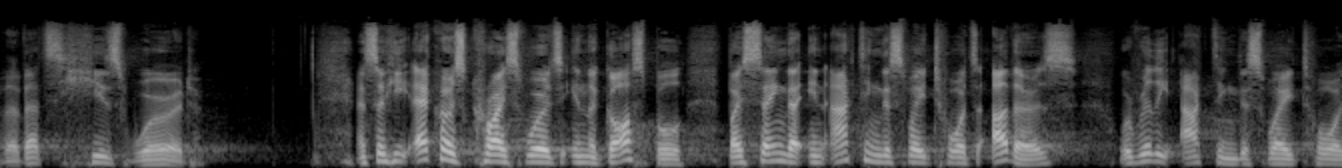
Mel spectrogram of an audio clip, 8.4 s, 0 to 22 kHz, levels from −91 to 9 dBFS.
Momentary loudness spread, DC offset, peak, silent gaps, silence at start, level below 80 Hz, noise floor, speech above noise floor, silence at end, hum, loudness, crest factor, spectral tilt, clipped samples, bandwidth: 10 LU; under 0.1%; -6 dBFS; none; 0 s; -72 dBFS; -68 dBFS; 43 dB; 0 s; none; -25 LUFS; 20 dB; -3 dB/octave; under 0.1%; 14 kHz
